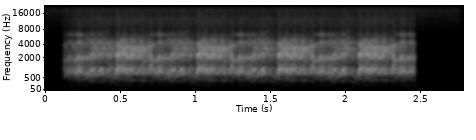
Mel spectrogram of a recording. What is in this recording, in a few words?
robot voice high end cheesy nonsense cartoony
